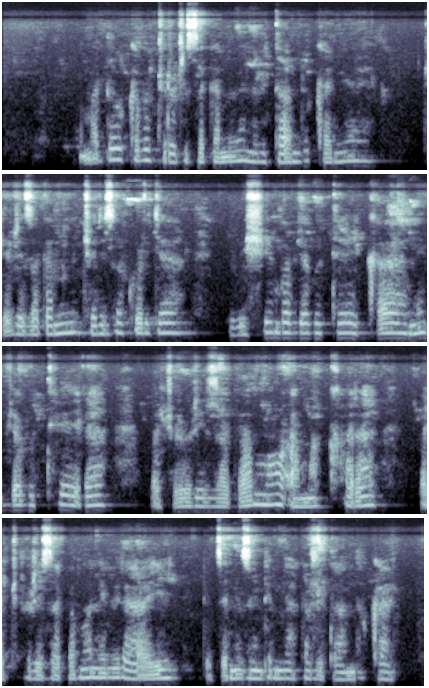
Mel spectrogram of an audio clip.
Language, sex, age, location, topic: Kinyarwanda, female, 50+, Musanze, finance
